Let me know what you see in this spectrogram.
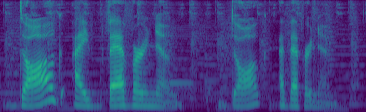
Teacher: I have known. I have is reduced to just I've, and this V sound from what is left from have, you remember, right? It gets linked to the word ever.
